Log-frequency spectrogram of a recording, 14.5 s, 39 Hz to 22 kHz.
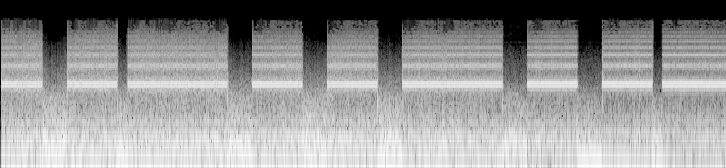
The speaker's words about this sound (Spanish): co son que puderon escoitar non moitos veciños e veciñas da zona. A alarma do simulacro lanzada polo 112 esta mañá.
